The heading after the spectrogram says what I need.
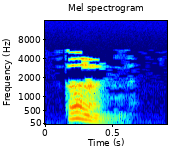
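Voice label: "earn" British; Business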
